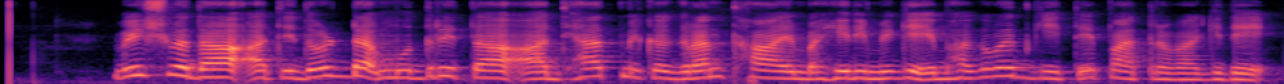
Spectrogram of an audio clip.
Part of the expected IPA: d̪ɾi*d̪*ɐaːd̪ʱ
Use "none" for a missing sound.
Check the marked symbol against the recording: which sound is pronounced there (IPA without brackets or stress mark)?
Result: t̪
